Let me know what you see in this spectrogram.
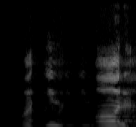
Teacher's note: دال کو نرمی کے ساتھ قاف موٹا ہوگا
